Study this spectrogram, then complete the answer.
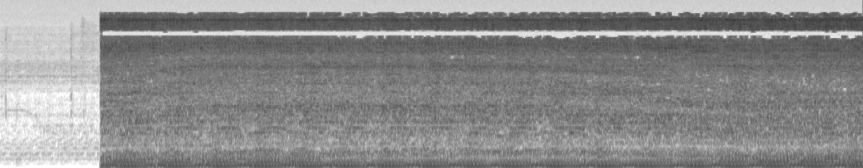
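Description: A crane's engine hums steadily close by.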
